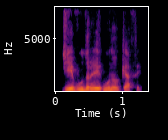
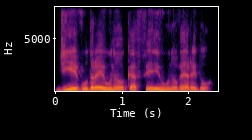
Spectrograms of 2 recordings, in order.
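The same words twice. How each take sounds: First: Mock Italian accent, every syllable detached; slow fairground accent. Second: Put-on fairground Italian accent. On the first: Narrator repeats the inspector's order, slow mock Italian accent. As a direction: spell it out in a funfair Italian accent. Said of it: "lentement, avec un accent de foire et en détachant chaque, chaque syllabe". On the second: Old inspector ordering coffee, mock Italian accent. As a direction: ham up a funfair Italian, each syllable apart. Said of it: "avec un accent de foire et en détachant chaque".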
